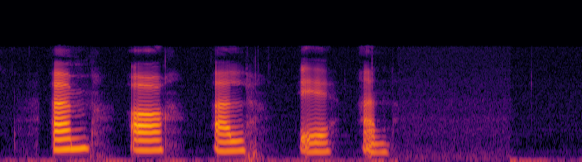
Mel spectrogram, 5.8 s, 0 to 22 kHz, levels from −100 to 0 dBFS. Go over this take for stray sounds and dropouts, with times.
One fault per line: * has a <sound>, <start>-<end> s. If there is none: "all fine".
all fine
